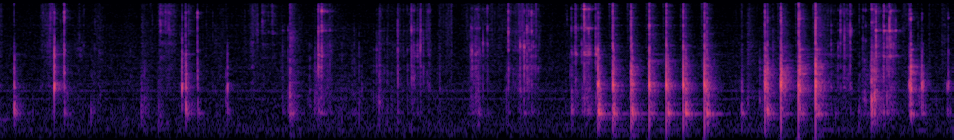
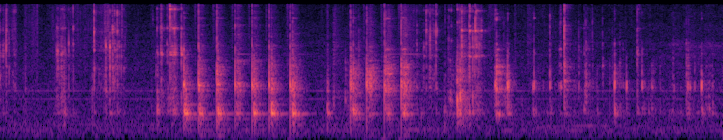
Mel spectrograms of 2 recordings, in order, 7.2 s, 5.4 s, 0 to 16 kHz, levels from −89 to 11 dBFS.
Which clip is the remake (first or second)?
first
